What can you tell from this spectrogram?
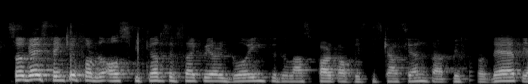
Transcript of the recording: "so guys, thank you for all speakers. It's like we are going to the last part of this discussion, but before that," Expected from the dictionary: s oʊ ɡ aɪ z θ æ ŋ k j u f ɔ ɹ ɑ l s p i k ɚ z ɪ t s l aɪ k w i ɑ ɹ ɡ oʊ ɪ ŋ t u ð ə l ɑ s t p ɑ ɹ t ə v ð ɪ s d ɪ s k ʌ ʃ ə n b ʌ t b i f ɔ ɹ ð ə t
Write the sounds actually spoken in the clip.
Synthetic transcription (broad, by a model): s oʊ ɡ aɪ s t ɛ ŋ k j u f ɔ ɹ ɑ l s p i k ɚ s ɪ t s l aɪ k w i ɑ ɹ ɡ oʊ ɪ ŋ t u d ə l ɑ s t p ɑ ɹ t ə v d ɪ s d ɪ s k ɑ s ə n b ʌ t b i f ɔ ɹ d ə t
